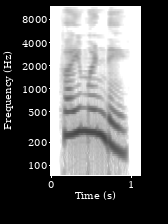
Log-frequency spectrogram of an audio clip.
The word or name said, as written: ಘಮೆಂಡಿ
